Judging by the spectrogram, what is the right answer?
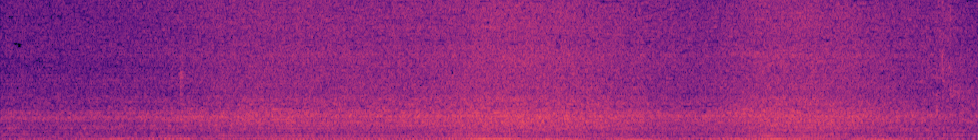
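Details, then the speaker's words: Copart Chevrolet Cavalier with a typical Chevrolet four-cylinder, on a test drive: low, even hum rising and falling gently with throttle, no knocks or rattles. Normal running. "in a typical Chevrolet four-cylinder motor so though nothing really exciting about that"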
